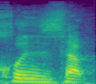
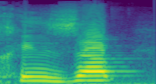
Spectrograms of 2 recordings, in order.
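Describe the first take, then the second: First: The vowels are u, then a. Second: The vowels are i, then a. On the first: "dengan dhammah" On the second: "nama dia khinzab"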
